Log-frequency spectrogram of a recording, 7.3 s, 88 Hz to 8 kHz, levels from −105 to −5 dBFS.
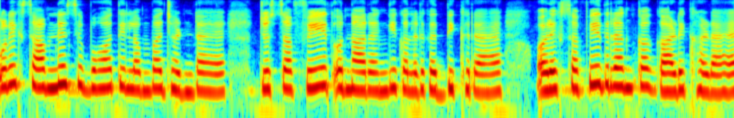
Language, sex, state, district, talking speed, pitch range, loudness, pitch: Hindi, female, Bihar, Patna, 210 wpm, 250-290 Hz, -16 LUFS, 270 Hz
